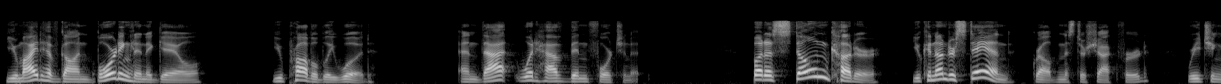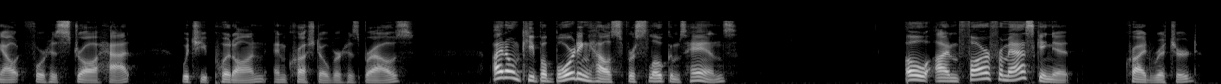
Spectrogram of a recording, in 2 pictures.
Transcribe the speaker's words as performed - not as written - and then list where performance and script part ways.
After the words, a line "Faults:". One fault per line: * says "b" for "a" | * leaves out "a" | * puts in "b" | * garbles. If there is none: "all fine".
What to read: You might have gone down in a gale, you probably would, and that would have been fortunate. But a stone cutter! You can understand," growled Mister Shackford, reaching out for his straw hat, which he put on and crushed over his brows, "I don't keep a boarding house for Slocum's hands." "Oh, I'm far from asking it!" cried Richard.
You might have gone boarding in a gale, you probably would, and that would have been fortunate. But a stone cutter! You can understand," growled Mister Shackford, reaching out for his straw hat, which he put on and crushed over his brows, "I don't keep a boarding house for Slocum's hands." "Oh, I'm far from asking it!" cried Richard.
Faults:
* says "boarding" for "down"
